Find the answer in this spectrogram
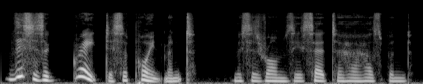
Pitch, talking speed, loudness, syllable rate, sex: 180 Hz, 155 wpm, -19 LUFS, 4.3 syllables/s, female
